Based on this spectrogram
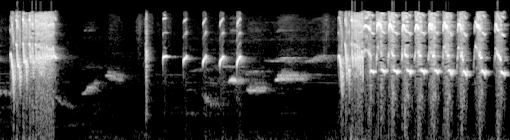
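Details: White-rumped shama lure to provoke a quiet bird: an opening harsh burst, then soft scattered whistles and chips, ending in a loud rapid train of high sharp repeated notes.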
